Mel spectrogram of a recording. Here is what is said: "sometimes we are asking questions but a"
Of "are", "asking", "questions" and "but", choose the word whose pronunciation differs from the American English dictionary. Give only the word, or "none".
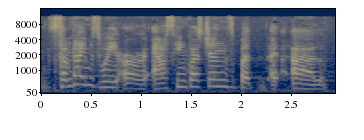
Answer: none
